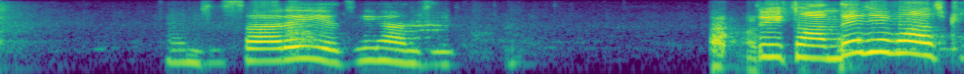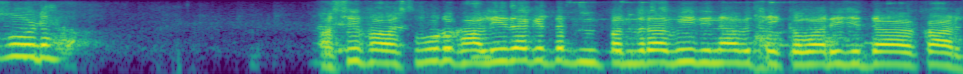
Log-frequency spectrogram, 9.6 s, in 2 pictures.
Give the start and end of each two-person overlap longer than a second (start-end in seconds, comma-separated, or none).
none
